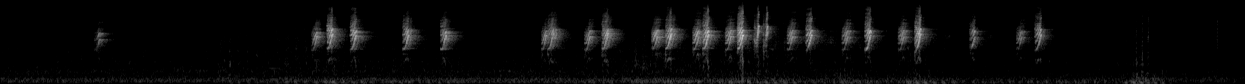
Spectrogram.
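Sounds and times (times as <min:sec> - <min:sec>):
barn swallow Hirundo rustica calling: 0:05.4 - 0:10.5.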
